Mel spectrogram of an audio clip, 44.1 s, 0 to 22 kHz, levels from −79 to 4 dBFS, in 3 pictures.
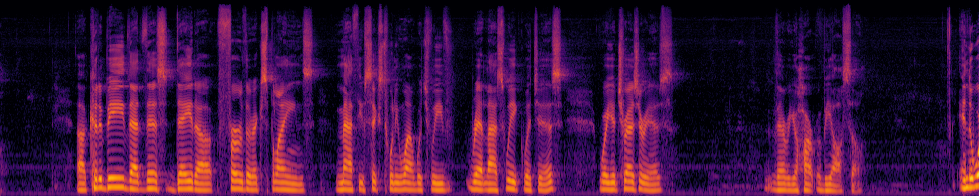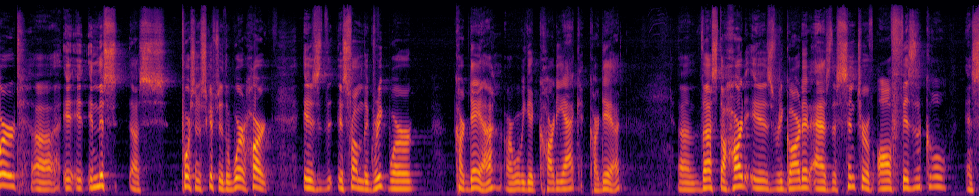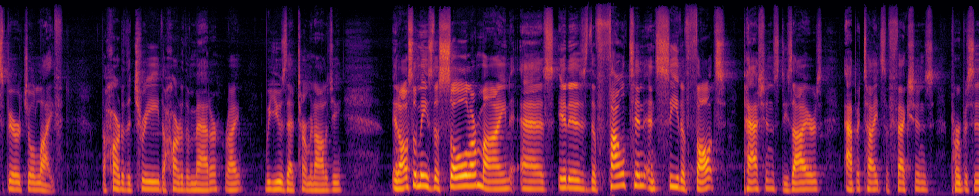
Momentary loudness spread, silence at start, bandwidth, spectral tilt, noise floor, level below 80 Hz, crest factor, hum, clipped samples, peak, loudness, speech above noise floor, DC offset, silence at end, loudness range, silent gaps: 11 LU; 1.15 s; over 20 kHz; -4.5 dB/octave; -53 dBFS; -60 dBFS; 18 dB; none; under 0.1%; 0 dBFS; -17 LUFS; 36 dB; under 0.1%; 0 s; 7 LU; none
